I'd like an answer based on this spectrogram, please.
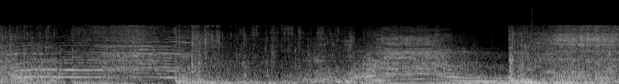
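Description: Action-film soundtrack: an orchestral score with held tones, mixed with deep booms and crashes from a giant-monster fight. A low tone falls away near the end, and the mix breaks off abruptly about five seconds in.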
